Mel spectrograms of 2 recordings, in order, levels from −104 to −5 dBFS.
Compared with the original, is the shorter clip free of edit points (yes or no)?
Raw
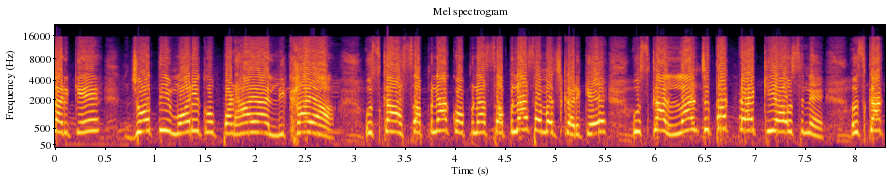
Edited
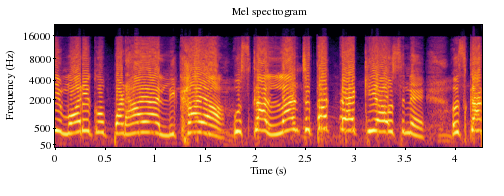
no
